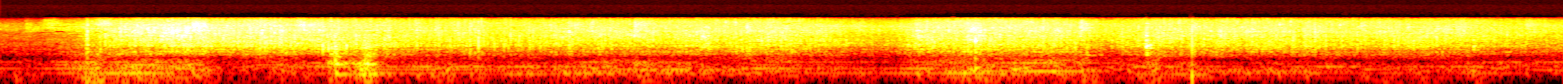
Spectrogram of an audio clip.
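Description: Minced pork and chopped onion sizzling in hot oil in a wok, stirred and scraped with a spatula. The sizzle swells sharply about a second in as the pork goes into the pan.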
